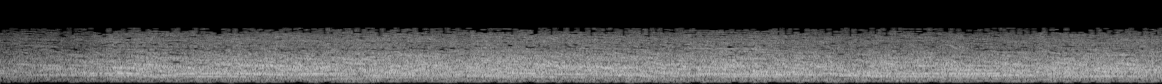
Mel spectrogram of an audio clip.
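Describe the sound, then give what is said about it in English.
An audience reaction sound effect of crowd chatter: many voices murmuring together in a steady, continuous hubbub that holds at an even level for nearly twelve seconds. “Do we have an audience reaction to that?”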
